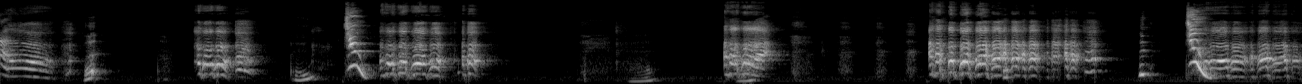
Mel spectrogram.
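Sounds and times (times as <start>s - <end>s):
baby laughing: 0.0s - 0.8s, 2.0s - 2.7s, 3.8s - 5.0s, 7.2s - 7.9s, 9.3s - 11.2s, 11.9s - 13.0s.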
